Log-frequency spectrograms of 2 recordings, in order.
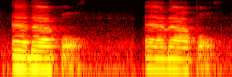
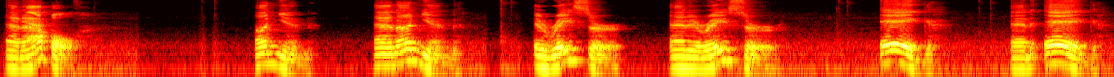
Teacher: one word ok it's going to sound like that an apple even though they're separated it's going to sound like they're together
